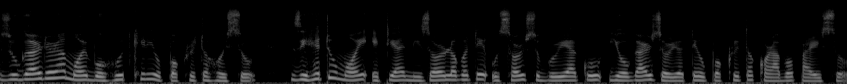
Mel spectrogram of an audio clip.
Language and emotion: Assamese, neutral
